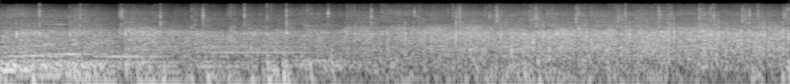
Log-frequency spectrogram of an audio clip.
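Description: Tango music ending about a second or two in, followed by steady audience applause.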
